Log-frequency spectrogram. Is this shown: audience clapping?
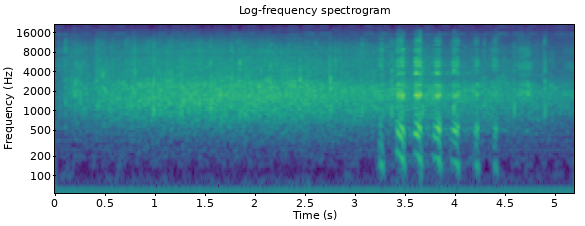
yes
